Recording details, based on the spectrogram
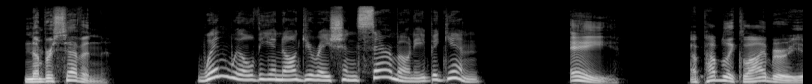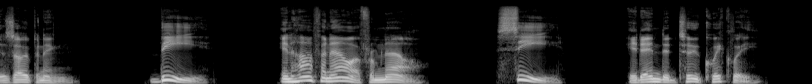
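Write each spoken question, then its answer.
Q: When will the inauguration ceremony begin?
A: B: In half an hour from now.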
